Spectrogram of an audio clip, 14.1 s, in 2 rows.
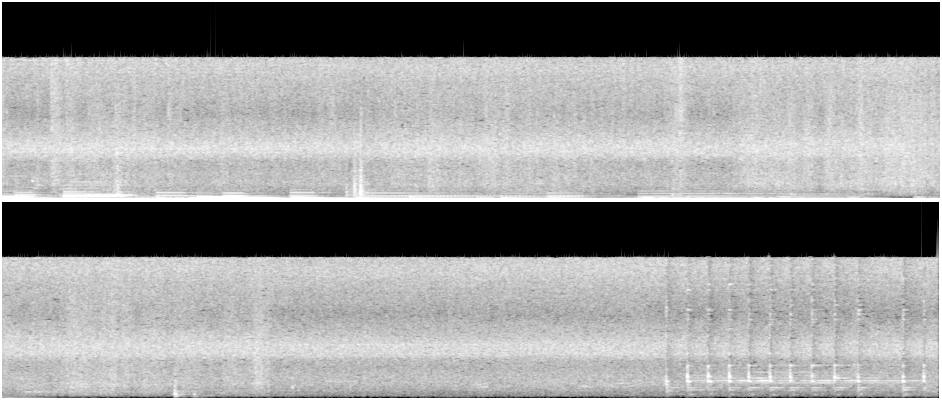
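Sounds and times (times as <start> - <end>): soft background music: 0.0 - 6.9
food sizzling in frying: 0.0 - 9.4.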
